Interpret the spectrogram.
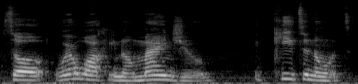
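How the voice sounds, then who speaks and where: A woman with a Jamaican accent and a deep, raspy voice, telling stories in a chatty, animated vlog. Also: takes it slowly. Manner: animated, chatty, slips into patois. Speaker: vlogger. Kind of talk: casual storytelling.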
